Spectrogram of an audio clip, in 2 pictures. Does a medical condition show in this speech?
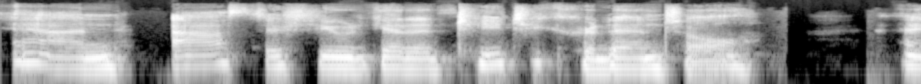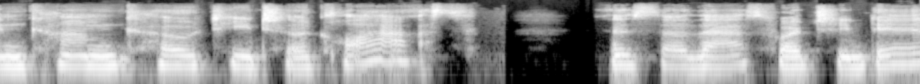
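Yes: ALS (Lou Gehrig's disease).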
